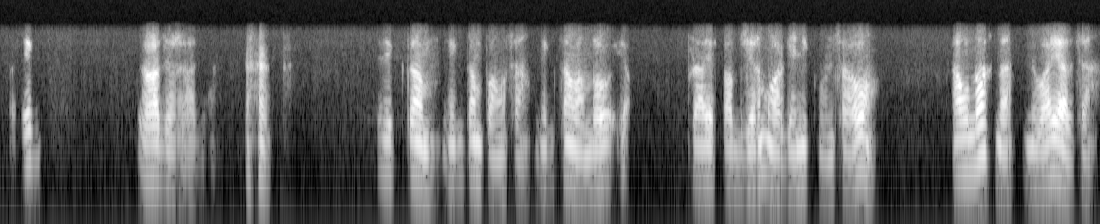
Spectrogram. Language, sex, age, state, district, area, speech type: Nepali, male, 45-60, West Bengal, Kalimpong, rural, conversation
